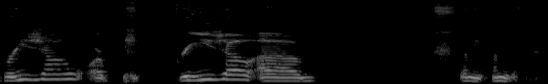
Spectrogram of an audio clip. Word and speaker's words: Briogeo: I think it's called Brijo or Brijo. Let me look it up, y'all. So I don't say I'm gonna probably still say it wrong. I'm just gonna say it real. Briogeo, Briogeo.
